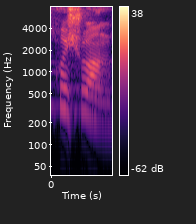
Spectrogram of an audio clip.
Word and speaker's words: Khushwant: But he chose Khushwant so that it rhymes with his elder brother's name Bhagwant.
